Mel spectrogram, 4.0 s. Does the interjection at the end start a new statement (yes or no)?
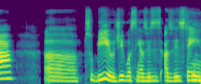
no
